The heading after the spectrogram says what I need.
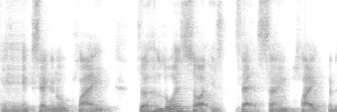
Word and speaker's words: halloysite: Going back to the kaolin and the H word, because I can't pronounce it. I can't, Michael. Halloysite, there we go.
